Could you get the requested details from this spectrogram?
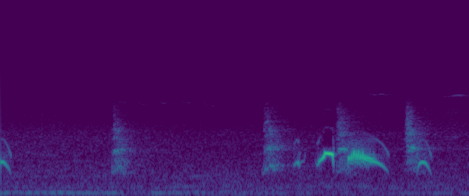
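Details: Spotted dove giving a gentle lure call in the Giọng Thổ style, used to stimulate newly kept birds: scattered soft low coos, then a louder, drawn-out falling coo phrase and a final short coo.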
